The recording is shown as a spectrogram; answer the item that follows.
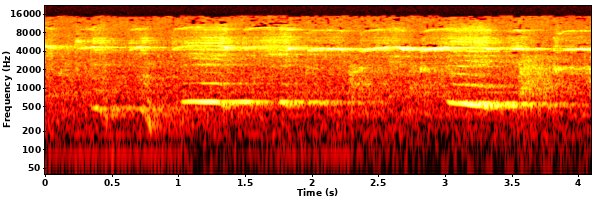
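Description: A young German Shepherd puppy whining in short, high, pitched whines, the loudest near the end. It is the frustrated whine of a dog held back from a toy held just out of reach while it learns self-control.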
